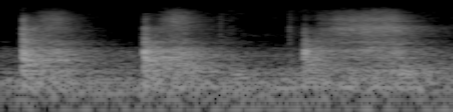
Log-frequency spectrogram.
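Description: Chalk drawing lines on a blackboard: three strokes, each starting sharply and fading away, spaced under a second apart.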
